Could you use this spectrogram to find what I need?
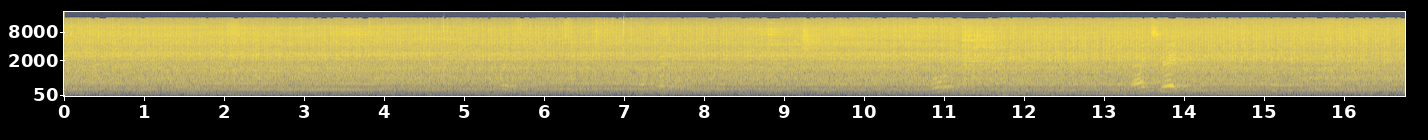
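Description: A forklift engine hums steadily in a large echoing hall.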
